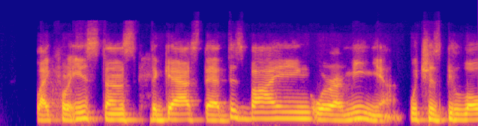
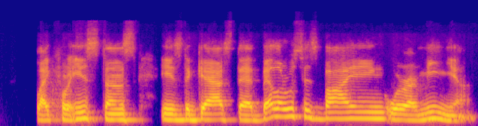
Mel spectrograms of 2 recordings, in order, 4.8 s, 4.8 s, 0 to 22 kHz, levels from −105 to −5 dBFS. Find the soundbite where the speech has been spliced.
first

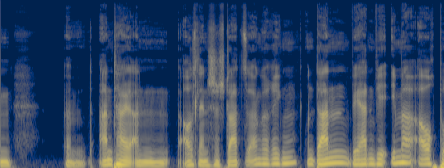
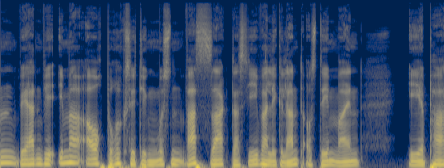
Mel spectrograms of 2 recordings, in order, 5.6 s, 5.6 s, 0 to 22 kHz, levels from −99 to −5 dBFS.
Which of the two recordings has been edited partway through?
first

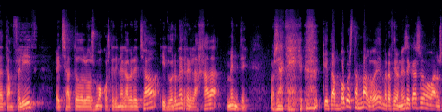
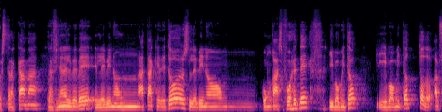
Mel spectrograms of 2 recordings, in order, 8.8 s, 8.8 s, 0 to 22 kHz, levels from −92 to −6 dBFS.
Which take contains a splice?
second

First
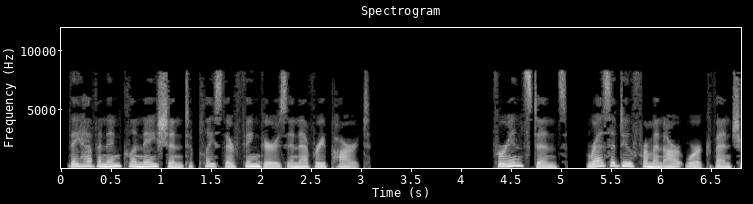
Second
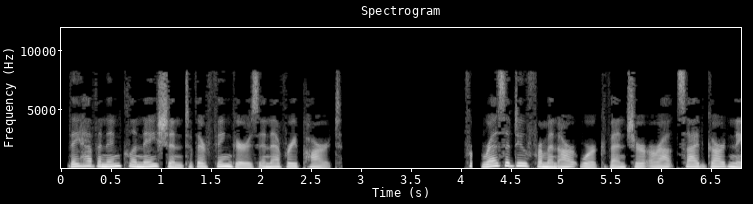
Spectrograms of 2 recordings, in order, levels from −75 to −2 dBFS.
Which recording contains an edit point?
second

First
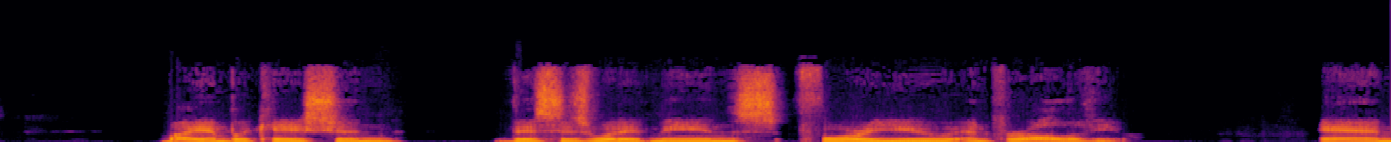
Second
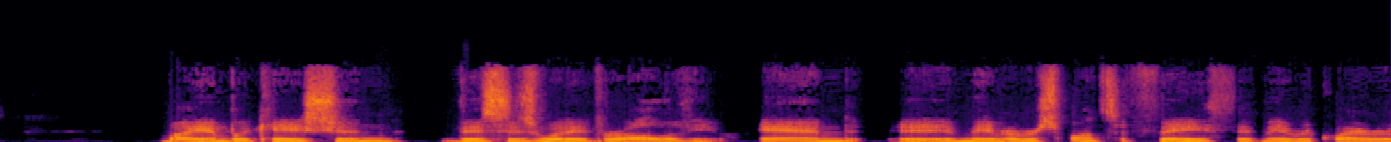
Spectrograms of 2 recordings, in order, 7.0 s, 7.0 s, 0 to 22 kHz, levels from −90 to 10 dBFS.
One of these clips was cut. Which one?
second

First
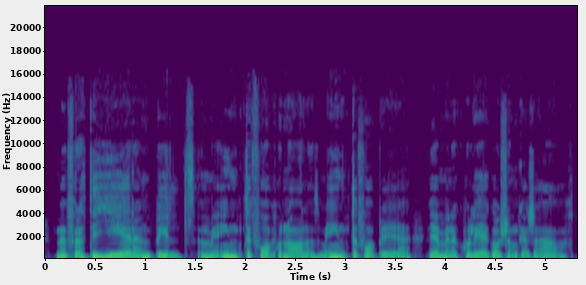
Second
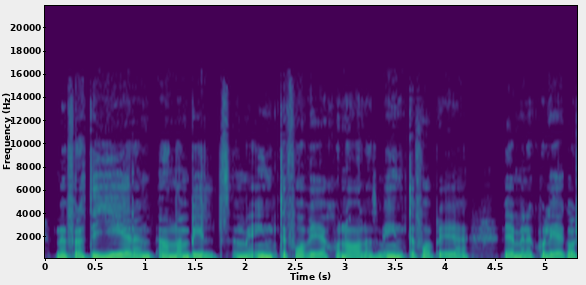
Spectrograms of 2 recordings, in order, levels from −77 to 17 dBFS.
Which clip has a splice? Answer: first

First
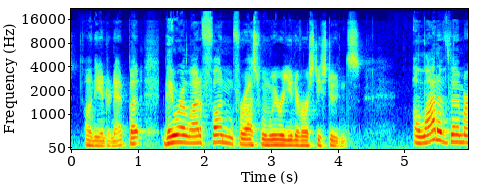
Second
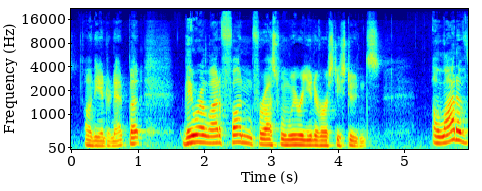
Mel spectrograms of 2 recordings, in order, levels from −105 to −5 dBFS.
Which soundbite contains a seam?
first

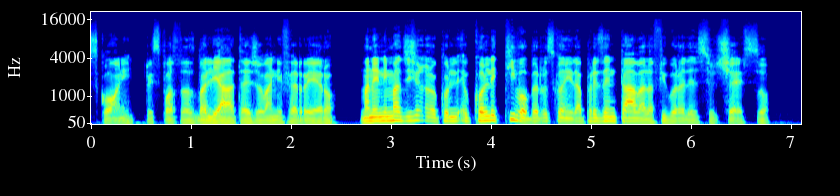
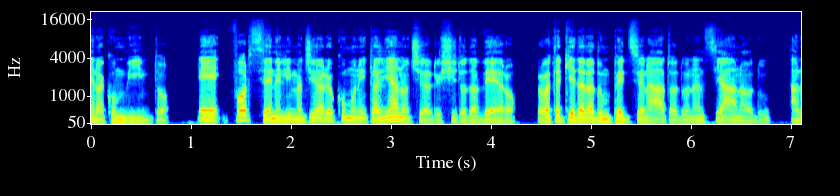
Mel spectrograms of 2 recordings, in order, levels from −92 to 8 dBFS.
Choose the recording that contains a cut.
second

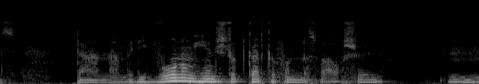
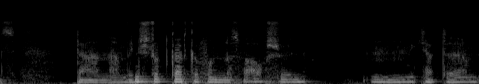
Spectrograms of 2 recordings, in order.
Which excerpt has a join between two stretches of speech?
second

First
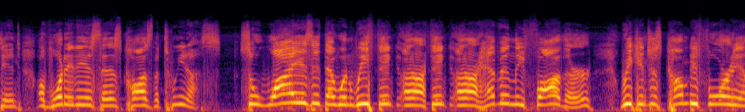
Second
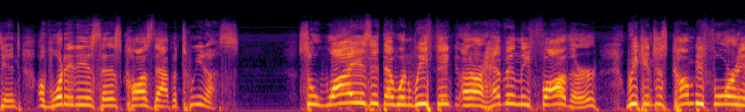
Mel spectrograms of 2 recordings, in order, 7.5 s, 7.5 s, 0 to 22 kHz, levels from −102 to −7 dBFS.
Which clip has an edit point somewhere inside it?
first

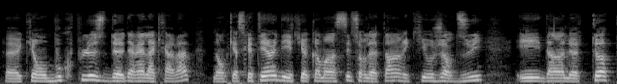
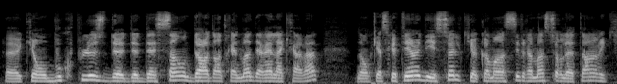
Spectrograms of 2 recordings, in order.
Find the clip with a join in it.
first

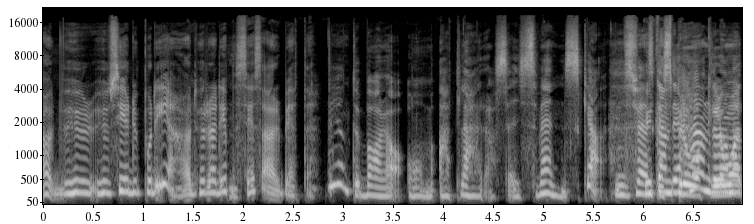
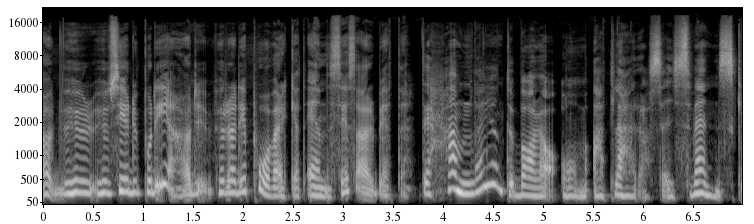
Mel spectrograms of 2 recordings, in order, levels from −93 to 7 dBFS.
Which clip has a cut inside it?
first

